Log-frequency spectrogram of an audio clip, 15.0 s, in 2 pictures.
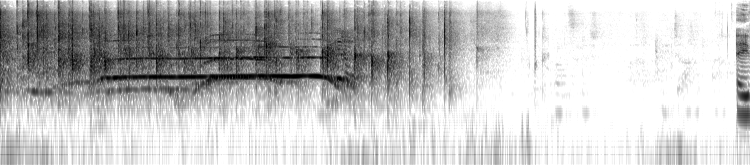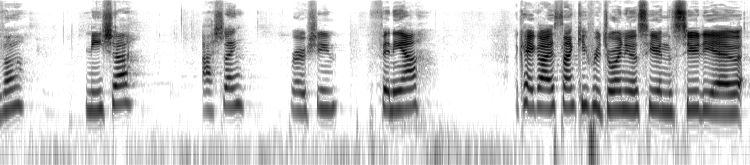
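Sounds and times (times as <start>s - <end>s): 
round of applause: 0.0s - 5.1s
speech: 7.4s - 8.9s, 9.5s - 11.8s, 12.7s - 14.9s.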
